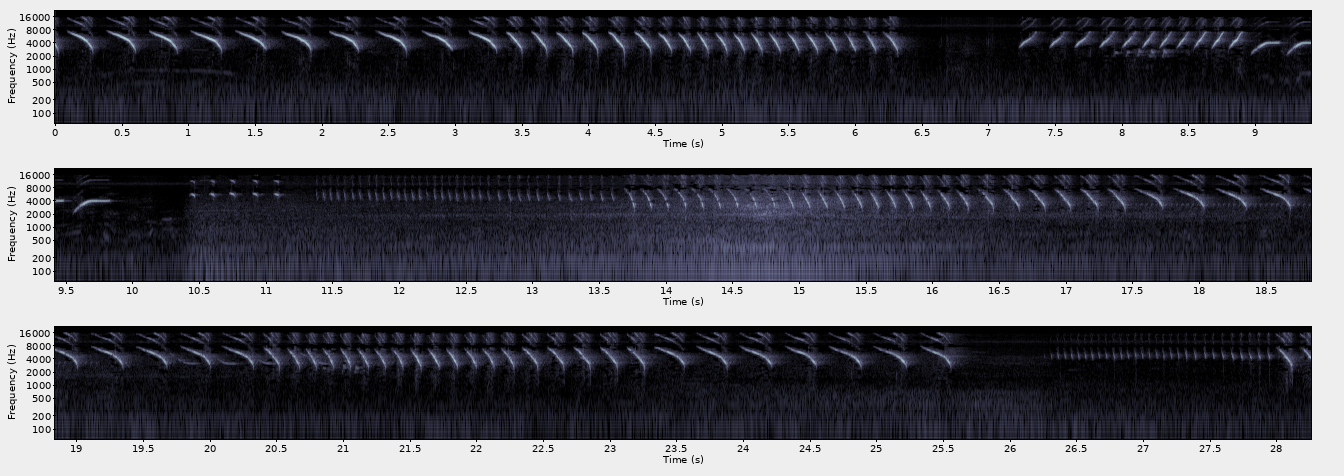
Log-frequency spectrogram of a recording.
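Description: Orange domestic canary singing a long song of rapid, evenly repeated falling chirps, about five a second. The song breaks off briefly twice and is interspersed with steady rolling trills, one near the end.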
